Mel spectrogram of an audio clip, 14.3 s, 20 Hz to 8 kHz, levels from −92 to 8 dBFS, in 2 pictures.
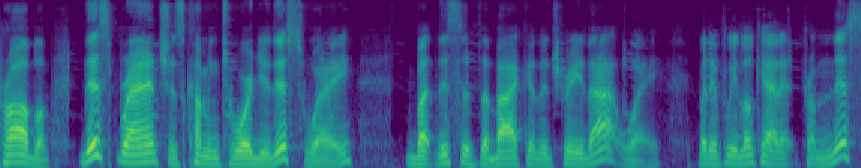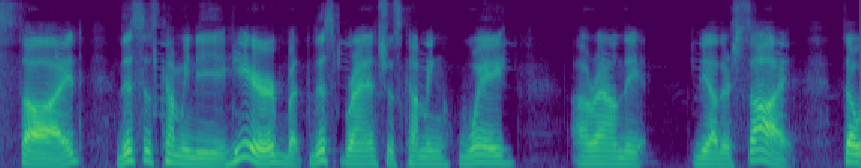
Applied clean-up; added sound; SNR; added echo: neural mask model DeepFilterNet 3.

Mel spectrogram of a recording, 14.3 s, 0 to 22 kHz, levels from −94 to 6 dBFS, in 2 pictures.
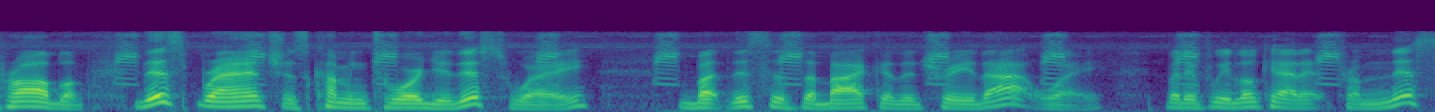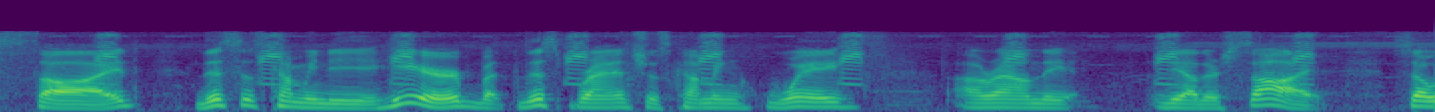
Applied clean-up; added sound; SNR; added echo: none; Frog; 18 dB; none.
